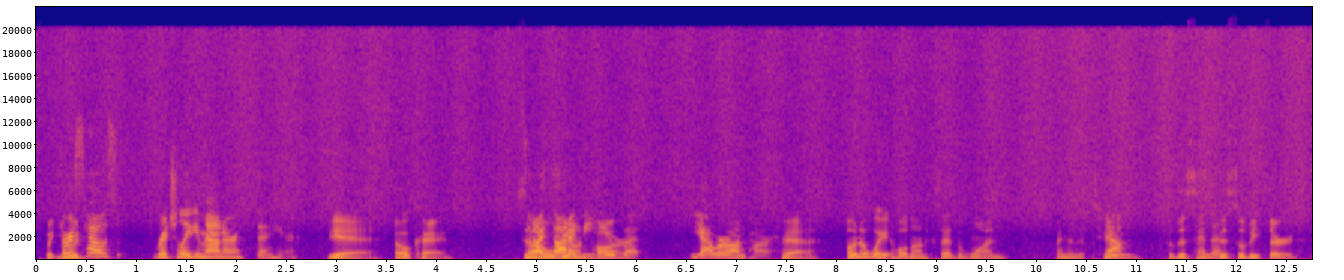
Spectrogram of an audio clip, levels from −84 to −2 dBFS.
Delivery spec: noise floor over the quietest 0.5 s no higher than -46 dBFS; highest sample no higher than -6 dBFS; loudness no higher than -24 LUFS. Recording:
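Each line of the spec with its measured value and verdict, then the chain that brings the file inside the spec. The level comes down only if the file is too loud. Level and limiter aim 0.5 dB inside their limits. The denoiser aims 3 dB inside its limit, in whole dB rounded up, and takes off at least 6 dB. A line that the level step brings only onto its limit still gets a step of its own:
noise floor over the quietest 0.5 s -40 dBFS: fail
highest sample -7.0 dBFS: pass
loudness -26.5 LUFS: pass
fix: noise reduction 9 dB, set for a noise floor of -40 dBFS

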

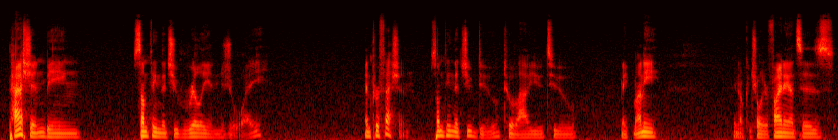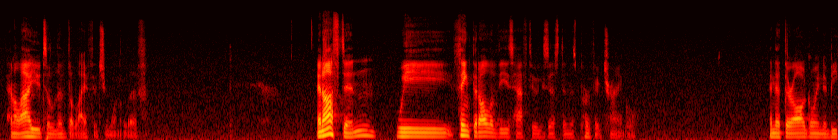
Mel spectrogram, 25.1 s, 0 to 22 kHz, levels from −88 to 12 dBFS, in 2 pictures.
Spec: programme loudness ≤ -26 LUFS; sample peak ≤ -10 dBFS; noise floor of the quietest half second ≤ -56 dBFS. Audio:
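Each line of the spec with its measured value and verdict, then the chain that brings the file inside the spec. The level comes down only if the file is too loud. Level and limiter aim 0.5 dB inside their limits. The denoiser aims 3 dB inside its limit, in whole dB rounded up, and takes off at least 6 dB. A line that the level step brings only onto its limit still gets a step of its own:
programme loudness -31.5 LUFS: pass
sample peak -8.5 dBFS: fail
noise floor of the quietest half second -64 dBFS: pass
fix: peak limiter -10.5 dBFS

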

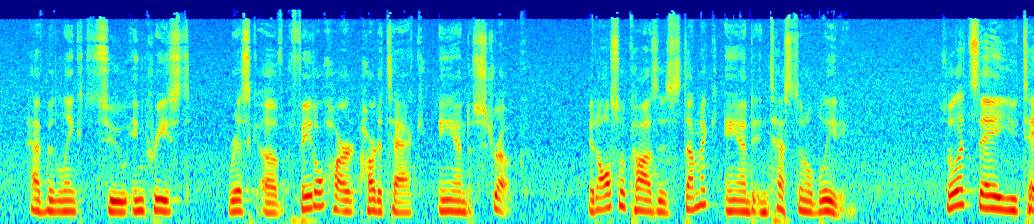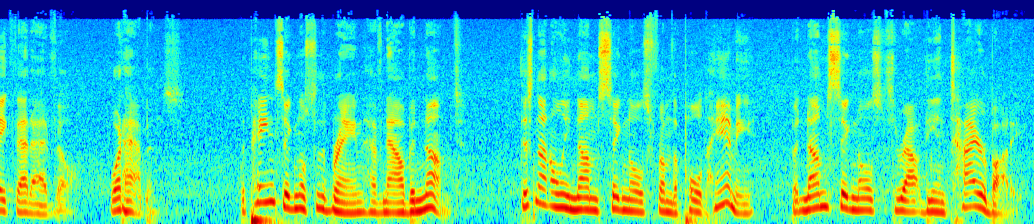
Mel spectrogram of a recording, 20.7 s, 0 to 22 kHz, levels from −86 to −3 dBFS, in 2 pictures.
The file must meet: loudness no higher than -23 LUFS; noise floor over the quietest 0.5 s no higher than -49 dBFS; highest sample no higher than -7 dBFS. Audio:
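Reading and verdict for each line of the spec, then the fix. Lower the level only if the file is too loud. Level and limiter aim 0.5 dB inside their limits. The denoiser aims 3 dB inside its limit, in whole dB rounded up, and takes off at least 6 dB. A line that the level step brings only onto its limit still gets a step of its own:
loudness -16.0 LUFS: fail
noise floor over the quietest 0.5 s -38 dBFS: fail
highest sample -2.5 dBFS: fail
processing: noise reduction 7 dB, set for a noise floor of -38 dBFS; trim -7.5 dB

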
